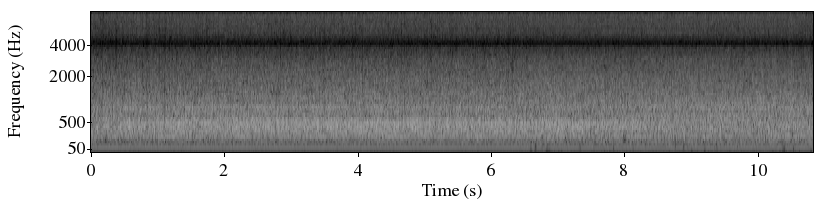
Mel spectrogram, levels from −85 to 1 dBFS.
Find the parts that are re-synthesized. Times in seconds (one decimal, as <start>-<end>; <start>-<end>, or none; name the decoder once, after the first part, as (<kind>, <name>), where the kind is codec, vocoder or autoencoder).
6.6-10.8 (vocoder, Vocos)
